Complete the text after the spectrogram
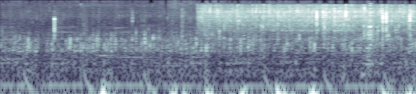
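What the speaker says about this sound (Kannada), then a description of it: "ಈ ಕರಿಗೆ ಒಗ್ಗರಣೆ ಕೊಡುವ." Cowpea seed curry bubbles and simmers in the pot, then a hot coconut-oil tempering with onion is poured in, bringing a sudden louder sizzle and hiss over the continuing bubbling.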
